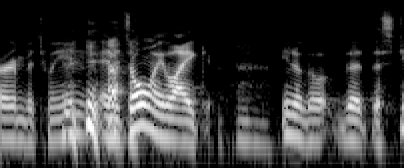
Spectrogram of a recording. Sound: laughing

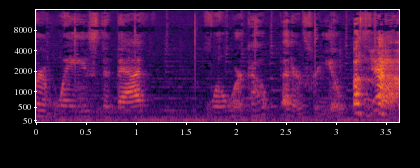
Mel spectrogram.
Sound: laughs

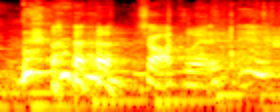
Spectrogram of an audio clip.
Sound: laughing

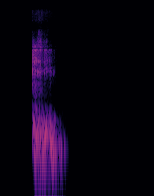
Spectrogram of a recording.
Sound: clears throat

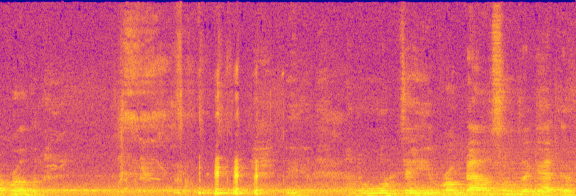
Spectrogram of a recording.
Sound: laughs

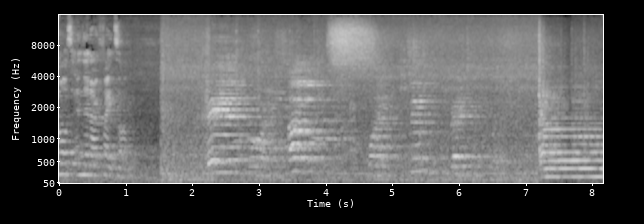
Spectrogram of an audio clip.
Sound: band hisses

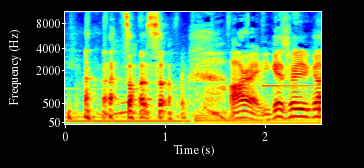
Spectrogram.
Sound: laughs

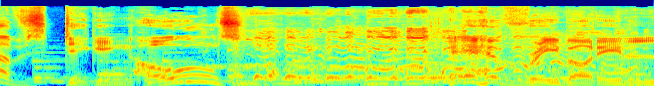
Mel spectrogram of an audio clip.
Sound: all laughing

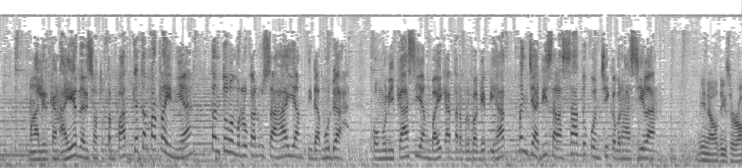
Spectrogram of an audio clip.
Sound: non-english speech

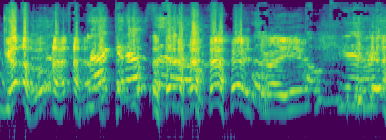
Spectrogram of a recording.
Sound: laughing

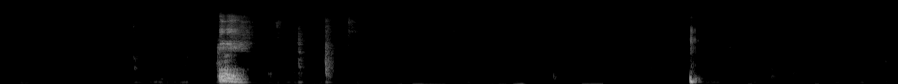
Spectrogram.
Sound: clears throat

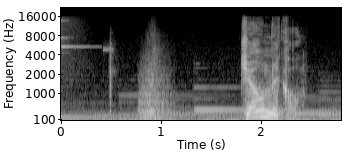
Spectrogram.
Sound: coin clinking

